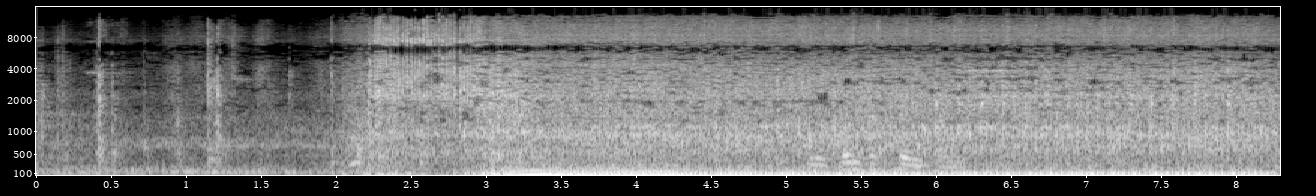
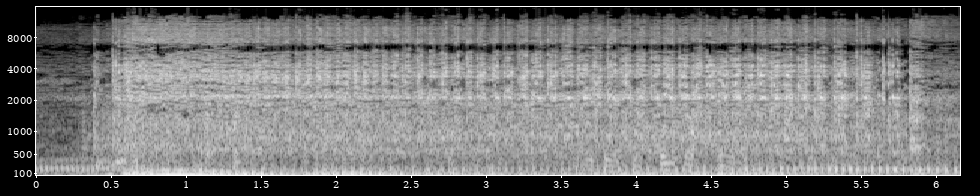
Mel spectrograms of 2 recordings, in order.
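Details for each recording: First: Bajaj Platina after timing chain work where the mechanic lost a washer, now refitted: engine catches after a couple of seconds and settles into a steady, even single-cylinder idle; runs normally. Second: Bajaj Platina two days after a timing chain job. It idles quickly with a light, busy mechanical clatter; the mechanic had left out the timing chain washer, which is then fitted.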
